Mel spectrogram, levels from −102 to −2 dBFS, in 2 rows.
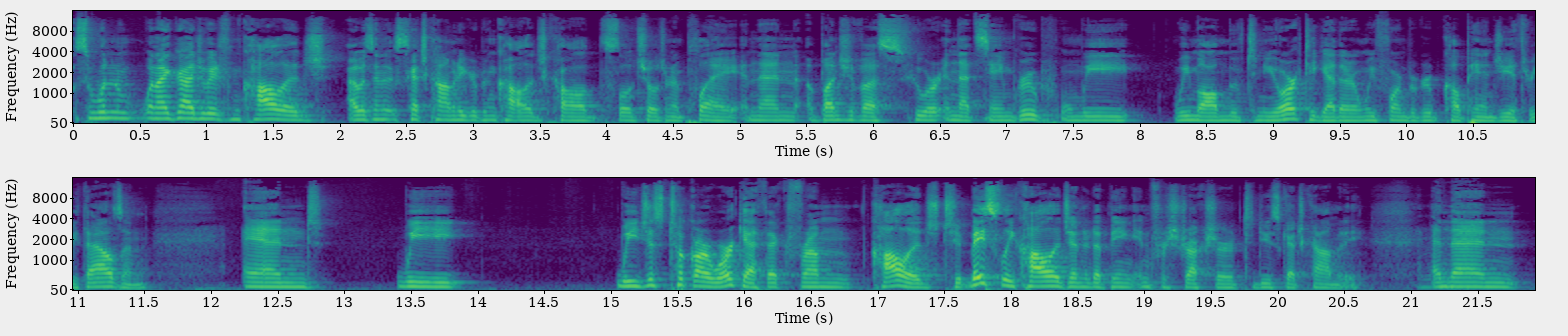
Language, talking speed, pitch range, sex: English, 200 wpm, 125-155 Hz, male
